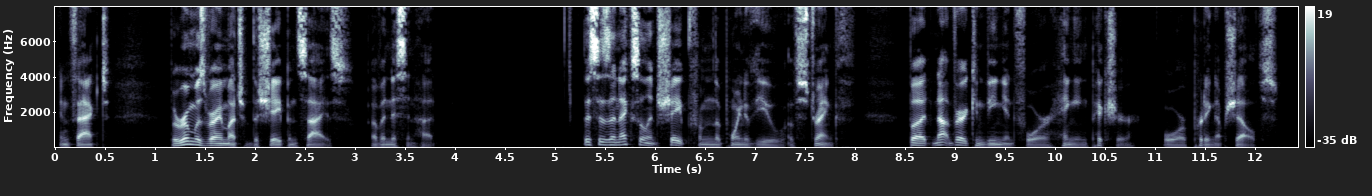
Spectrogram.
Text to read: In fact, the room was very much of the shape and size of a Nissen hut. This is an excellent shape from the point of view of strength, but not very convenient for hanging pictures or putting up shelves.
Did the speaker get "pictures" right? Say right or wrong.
wrong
